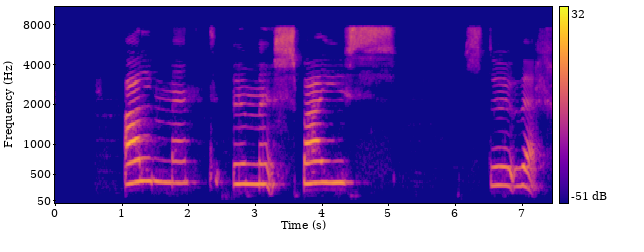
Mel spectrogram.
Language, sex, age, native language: Icelandic, female, 9, Icelandic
